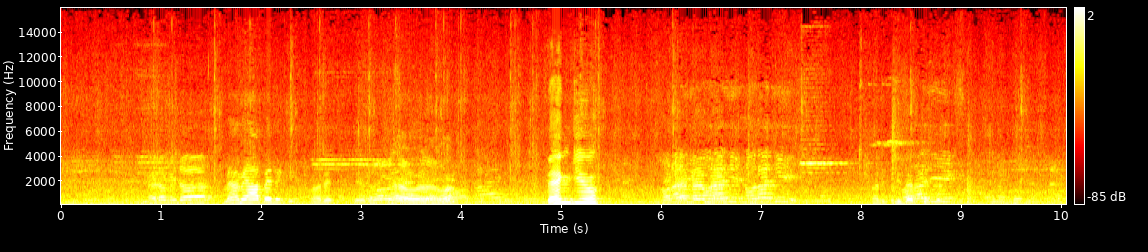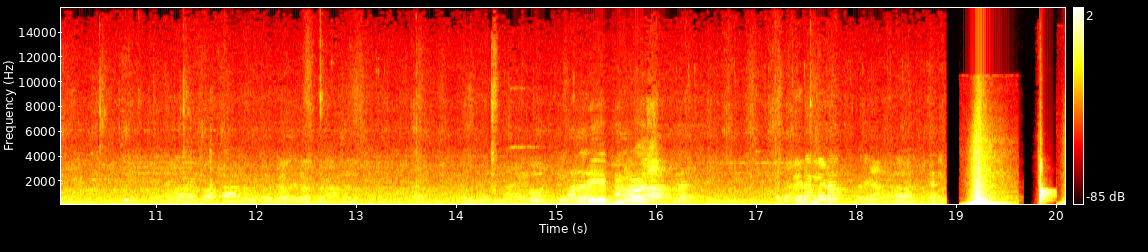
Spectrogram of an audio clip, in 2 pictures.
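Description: Men nearby shout and call out.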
